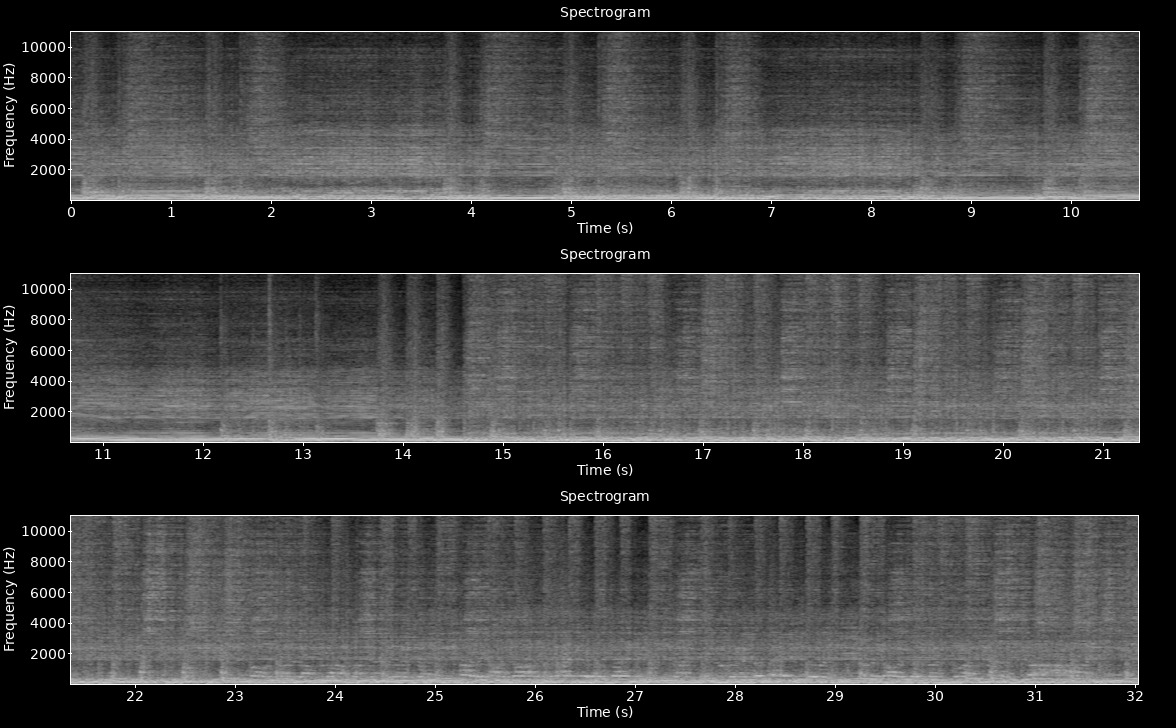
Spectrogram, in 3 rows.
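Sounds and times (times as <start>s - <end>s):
drum and cymbal beat: 0.0s - 7.0s, 11.9s - 32.0s
bass guitar: 0.0s - 32.0s
electric guitar chords: 0.0s - 32.0s.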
